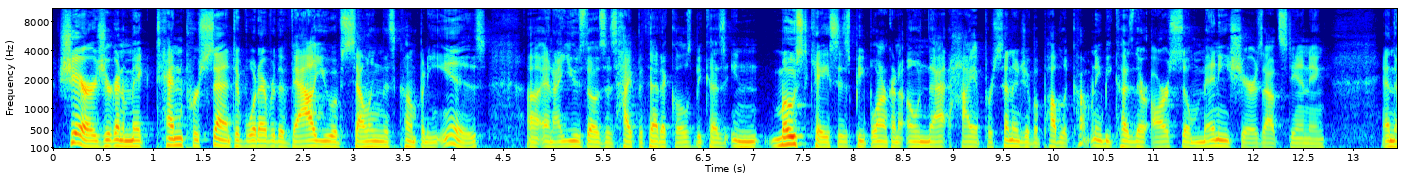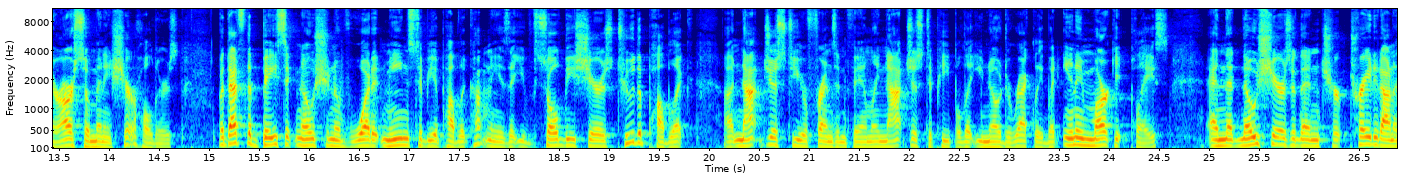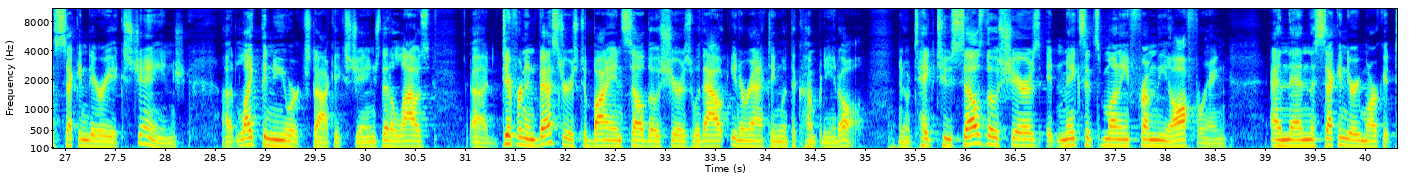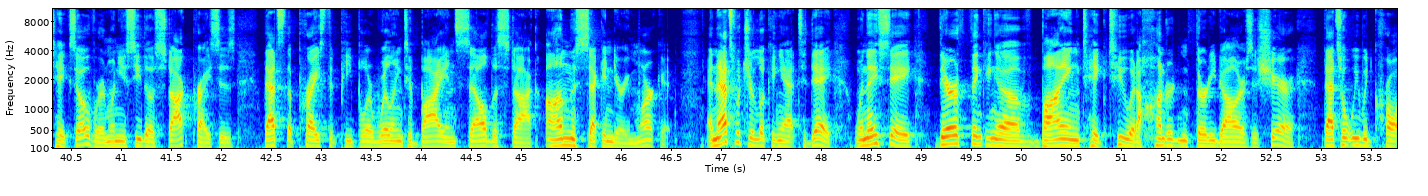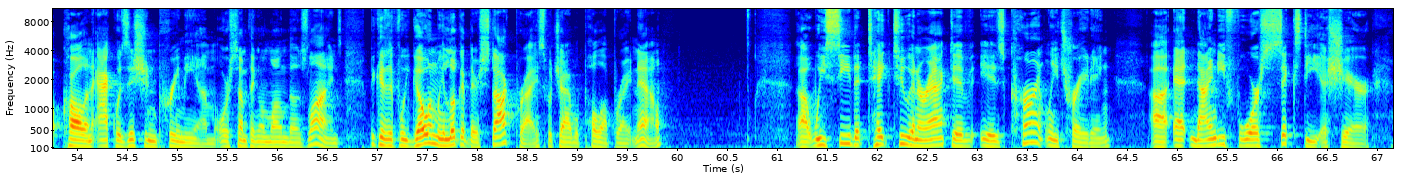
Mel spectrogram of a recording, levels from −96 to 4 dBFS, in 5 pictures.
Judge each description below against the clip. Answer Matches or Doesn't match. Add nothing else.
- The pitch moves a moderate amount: Matches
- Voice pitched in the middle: Doesn't match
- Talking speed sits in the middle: Doesn't match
